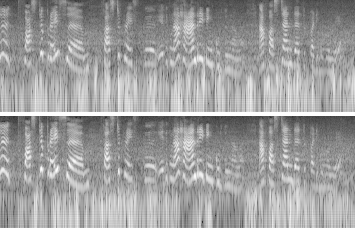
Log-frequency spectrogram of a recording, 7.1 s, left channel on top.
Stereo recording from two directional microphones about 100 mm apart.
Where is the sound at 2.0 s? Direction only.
50° right (ahead or behind).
